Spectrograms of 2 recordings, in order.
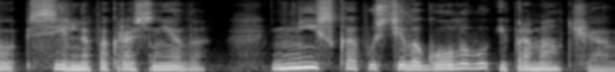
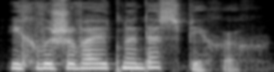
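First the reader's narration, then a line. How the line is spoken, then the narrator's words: Calm. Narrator (Russian): спокойно произнесла Мидори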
